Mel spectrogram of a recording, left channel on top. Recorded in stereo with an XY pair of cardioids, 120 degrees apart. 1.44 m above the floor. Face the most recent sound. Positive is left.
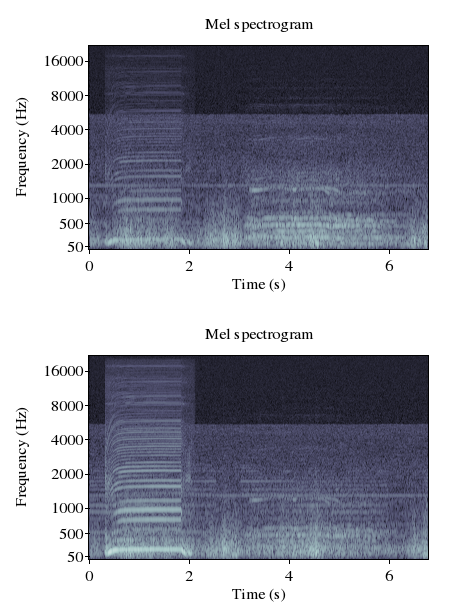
turn(degrees=35)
